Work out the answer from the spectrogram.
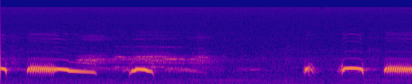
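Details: Spotted dove coos played as a lure to stir a decoy bird, including urging coos and calling coos. Low, hollow coo phrases: a long drawn note sliding downward, then short clipped coos, a pause, and another burst of short coos ending on a sustained note.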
